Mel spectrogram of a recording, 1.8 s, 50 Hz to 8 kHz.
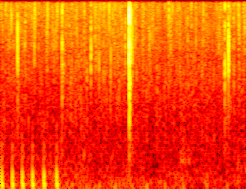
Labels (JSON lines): {"label": "biophony", "recorder": "SoundTrap 300"}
